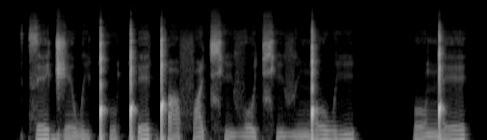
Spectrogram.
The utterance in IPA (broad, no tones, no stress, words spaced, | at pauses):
t͡sed͡ʒe wiǃʰuǃʼeǃʼɑ fɑt͡ɕʰivot͡ɕʰi viŋ͡ǃowi | oŋ͡ǃe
